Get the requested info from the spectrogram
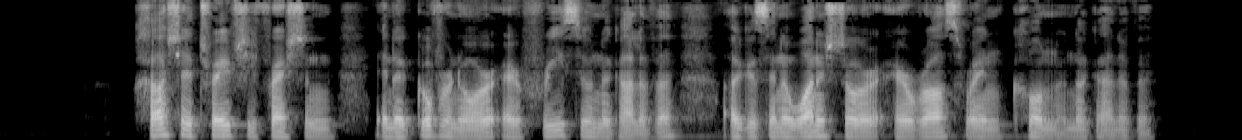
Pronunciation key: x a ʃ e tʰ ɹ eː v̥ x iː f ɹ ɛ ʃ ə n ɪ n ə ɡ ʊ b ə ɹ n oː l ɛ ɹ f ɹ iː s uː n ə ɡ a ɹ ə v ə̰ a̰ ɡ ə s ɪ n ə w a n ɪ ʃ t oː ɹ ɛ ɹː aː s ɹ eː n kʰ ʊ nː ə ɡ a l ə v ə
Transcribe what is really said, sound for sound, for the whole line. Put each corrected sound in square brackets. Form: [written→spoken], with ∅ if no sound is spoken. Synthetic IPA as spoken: x a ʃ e tʰ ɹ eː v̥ [x→ʃ] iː f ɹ ɛ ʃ ə n ɪ n ə ɡ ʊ [b→v] ə ɹ n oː [l→ɹ] ɛ ɹ f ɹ iː s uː n ə ɡ a [ɹ→l] ə v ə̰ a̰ ɡ ə s ɪ n ə w a n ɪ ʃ t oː ɹ ɛ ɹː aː s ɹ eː n kʰ ʊ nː ə ɡ a l ə v ə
